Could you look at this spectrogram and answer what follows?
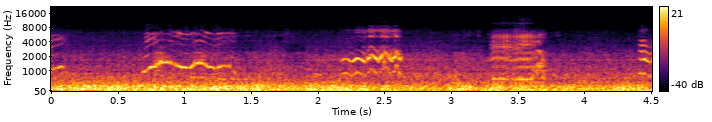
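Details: Amazon parrot in a car with wind noise: a wavering whistled call, a short trilled warble, then a brief harsh squawk, separated by pauses and partly drowned by deep rumbling road noise.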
